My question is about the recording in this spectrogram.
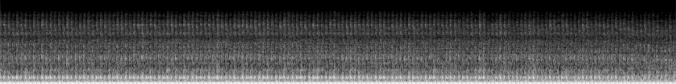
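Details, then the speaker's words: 2018 BMW 430i Gran Coupe (F36) with B48 four-cylinder, modified: cold start idle, deep even exhaust burble with a "little tractor" sound, steady and regular with no knocks; normal, healthy cold start idle. "so yeah man that's what she sounds like in a cold start um it's not crazy but she sounds good bro like for real for four banger she sounds good"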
